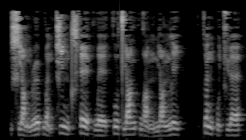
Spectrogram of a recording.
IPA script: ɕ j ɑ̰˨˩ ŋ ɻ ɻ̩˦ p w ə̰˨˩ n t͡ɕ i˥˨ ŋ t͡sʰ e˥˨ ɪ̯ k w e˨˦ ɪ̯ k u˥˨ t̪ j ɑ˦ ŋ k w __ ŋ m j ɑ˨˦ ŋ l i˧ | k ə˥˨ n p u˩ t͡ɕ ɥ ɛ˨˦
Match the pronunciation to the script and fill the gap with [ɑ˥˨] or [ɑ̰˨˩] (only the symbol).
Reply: ɑ̰˨˩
